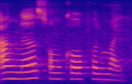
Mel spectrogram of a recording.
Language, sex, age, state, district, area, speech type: Bodo, female, 45-60, Assam, Chirang, urban, read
